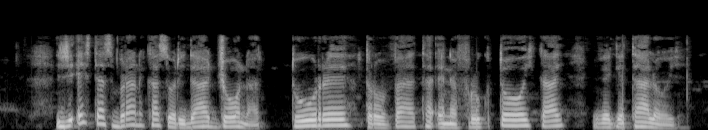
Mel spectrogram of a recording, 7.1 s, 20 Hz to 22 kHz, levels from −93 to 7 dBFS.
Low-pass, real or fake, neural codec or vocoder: 7.2 kHz; real; none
